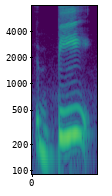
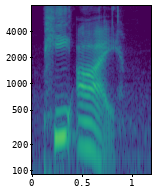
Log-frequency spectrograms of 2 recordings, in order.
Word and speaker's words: bi: Bi is spelled b i.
